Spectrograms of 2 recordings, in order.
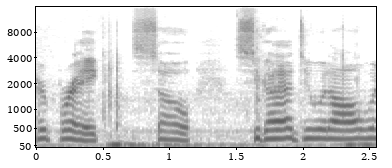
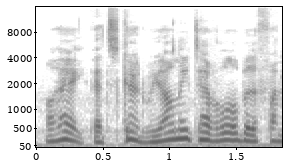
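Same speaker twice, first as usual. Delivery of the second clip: ordinary delivery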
